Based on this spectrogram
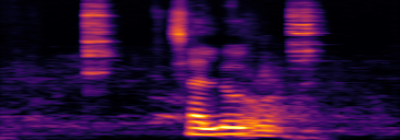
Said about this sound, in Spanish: Primero, bienvenidos, un brindis entre los cuatro. por favor.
